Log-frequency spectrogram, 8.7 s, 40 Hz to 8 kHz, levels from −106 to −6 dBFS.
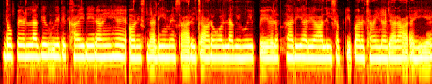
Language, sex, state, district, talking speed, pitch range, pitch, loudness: Hindi, female, Rajasthan, Nagaur, 185 wpm, 210-225 Hz, 215 Hz, -13 LUFS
